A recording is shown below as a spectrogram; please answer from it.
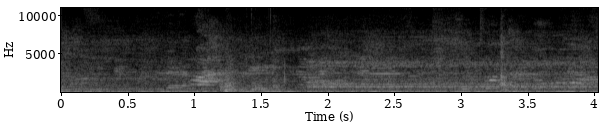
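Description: Faint children's voices in the background over music playing, with a held tone through the second half.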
